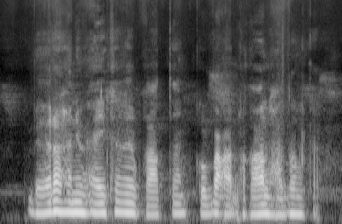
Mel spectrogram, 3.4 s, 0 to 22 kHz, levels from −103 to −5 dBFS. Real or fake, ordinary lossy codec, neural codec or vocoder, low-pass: fake; none; vocoder, 44.1 kHz, 128 mel bands, Pupu-Vocoder; none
